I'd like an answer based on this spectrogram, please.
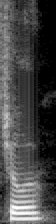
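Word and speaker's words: Csilla: Chilla, or whatever the fuck, however the fuck you pronounce that. It's Chilla.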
